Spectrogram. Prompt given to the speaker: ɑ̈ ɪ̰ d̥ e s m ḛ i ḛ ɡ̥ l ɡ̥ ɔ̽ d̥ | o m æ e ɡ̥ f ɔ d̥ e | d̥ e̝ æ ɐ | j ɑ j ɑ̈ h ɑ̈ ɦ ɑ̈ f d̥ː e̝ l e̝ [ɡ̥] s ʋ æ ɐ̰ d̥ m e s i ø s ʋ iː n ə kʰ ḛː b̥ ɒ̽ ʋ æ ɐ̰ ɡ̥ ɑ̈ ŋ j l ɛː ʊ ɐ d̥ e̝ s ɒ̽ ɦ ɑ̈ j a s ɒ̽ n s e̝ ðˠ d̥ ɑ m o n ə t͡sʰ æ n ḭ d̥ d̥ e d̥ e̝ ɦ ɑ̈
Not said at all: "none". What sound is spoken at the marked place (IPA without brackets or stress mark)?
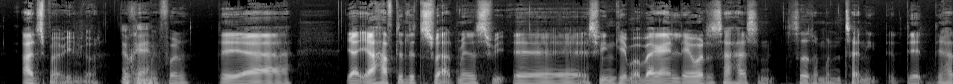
d̥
